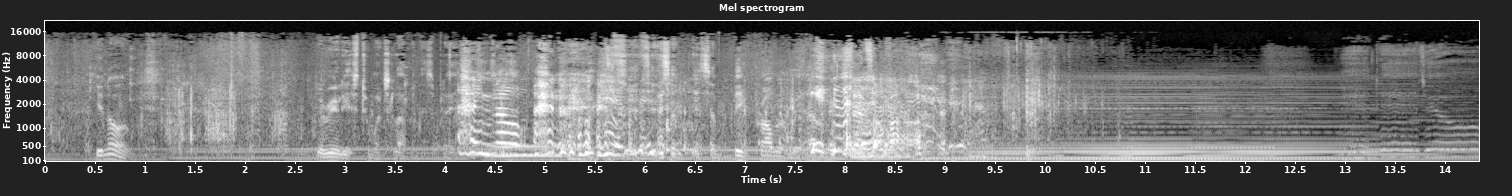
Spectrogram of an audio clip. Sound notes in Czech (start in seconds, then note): 4.8 smích; 10.2 smích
